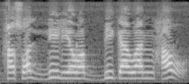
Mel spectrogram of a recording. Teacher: لربک را پر ہوگا اس لیے کہ اوپر زبر ہے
